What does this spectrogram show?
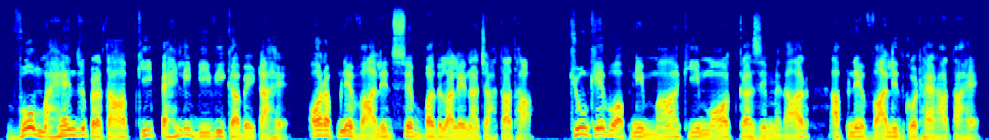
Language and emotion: Urdu, neutral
